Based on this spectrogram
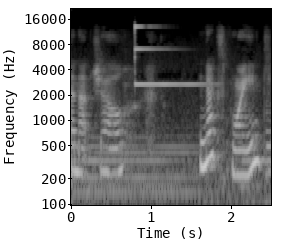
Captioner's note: ding noise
